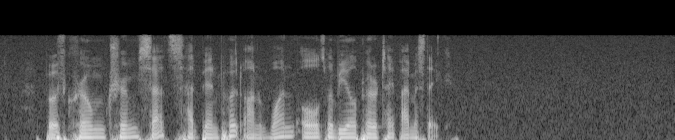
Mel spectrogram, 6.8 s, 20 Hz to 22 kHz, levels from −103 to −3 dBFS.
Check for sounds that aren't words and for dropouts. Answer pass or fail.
pass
